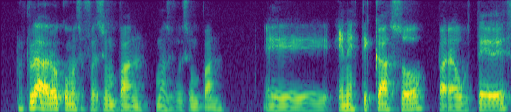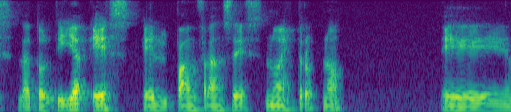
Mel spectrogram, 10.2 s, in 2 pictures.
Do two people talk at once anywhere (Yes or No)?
No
